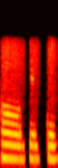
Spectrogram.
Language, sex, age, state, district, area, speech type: Marathi, female, 18-30, Maharashtra, Raigad, rural, conversation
